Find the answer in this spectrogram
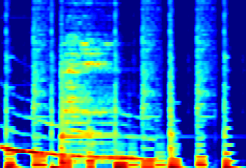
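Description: Cartoon sound effect: one long falling whistle that glides down over about a second and a half, with a whoosh partway through. It plays over upbeat background music with a steady beat.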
